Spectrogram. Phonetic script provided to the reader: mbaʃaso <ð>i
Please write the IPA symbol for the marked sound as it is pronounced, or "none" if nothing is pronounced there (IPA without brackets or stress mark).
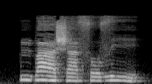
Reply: z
